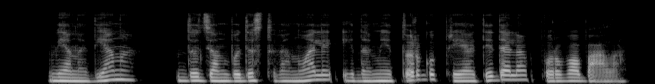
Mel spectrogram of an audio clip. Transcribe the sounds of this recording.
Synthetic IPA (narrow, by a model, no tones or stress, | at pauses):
ʋʲiɛnɐd̪ʲiɛnɐ | d̪ʊd̪zʲɛnbʊd̪ʲɪst̪ʊʋʲiɛnuɔlʲɛɪʔɛɪd̪ɐmʲɪːt̪ʊɾɡʊpʲɾʲiɛjoːd̪ʲɪd̪ʲɛlʲæːpʊɾʋoːbɑ̰ːlˠɑ̰ː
